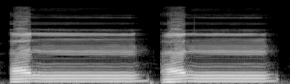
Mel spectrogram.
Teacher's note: biasa ada mengenal sabdu misalkan maka Apabila ada nunharakat tasydid maka ia dibaca dengan bacaan gunah gunah yaitu menahan suaranya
